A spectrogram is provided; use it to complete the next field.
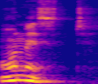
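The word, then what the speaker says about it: honest: से आ रहा है एच तो साइलेंट है समझ गए ना मेरी बात और यहां पे हमारा ए इ आई ओ यू है अगर मैं ऑनेस्ट पढ़ रहा हूं तो ओ तो ओ वाली साउंड आ रहा है ना ऑनेस्ट ऑनेस्ट एच गया भाड़ में ये साइलेंट है तो साइलेंट का भी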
